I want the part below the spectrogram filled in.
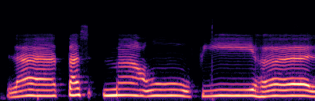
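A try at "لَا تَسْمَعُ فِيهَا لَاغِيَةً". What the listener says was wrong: Oja pendek. tasma'u fiha lagiyah. Pendek O-nya. Ada yang manjangin enggak O-nya?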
